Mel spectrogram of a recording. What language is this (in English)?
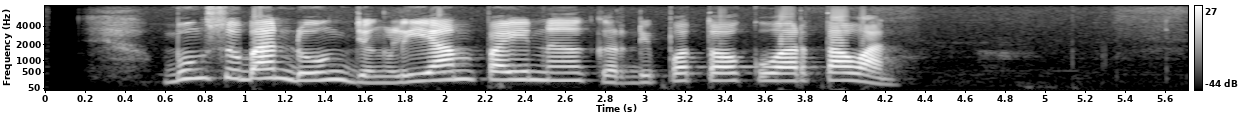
Sundanese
